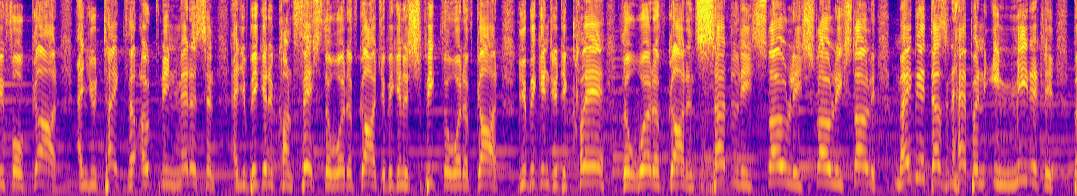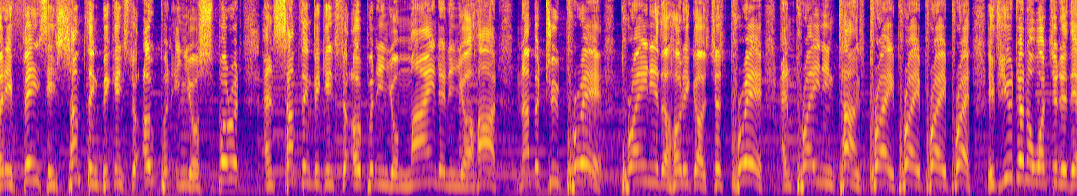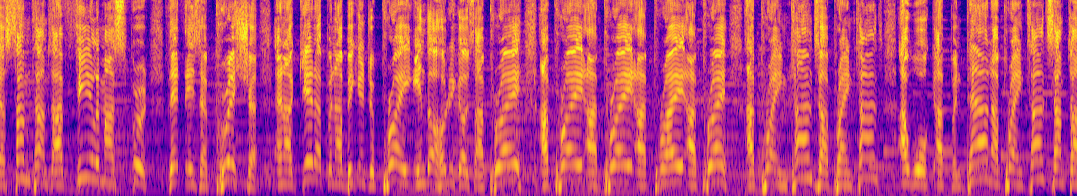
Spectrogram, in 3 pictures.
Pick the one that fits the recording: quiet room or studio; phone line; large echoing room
large echoing room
